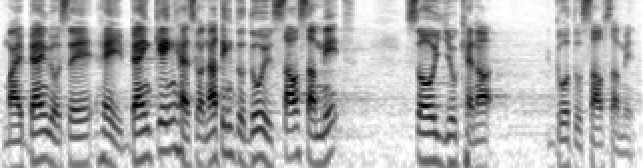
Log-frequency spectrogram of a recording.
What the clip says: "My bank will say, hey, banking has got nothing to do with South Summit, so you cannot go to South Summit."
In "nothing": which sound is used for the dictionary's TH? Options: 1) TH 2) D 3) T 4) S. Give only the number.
3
